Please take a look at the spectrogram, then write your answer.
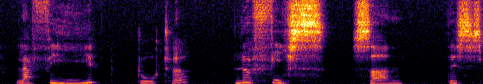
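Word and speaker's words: le fils: Lis son. This is pronounced this s which is quite unusual.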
